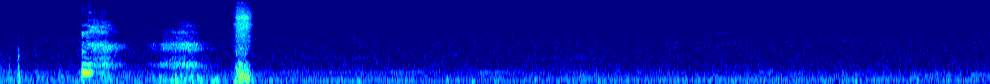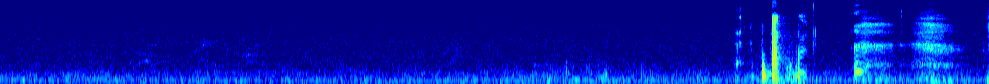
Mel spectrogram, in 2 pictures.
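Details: Female with a cold: several stifled sneezes and sharp inward breaths, then after a long quiet gap a couple of full-blown sneeze bursts.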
